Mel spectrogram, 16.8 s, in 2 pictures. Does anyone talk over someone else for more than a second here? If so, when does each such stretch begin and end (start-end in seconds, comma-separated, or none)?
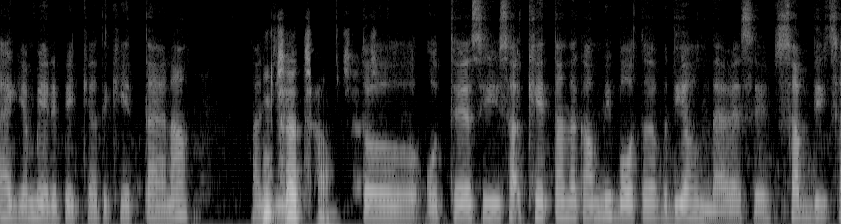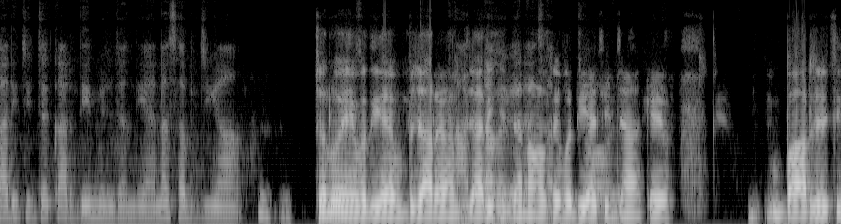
13.0-14.6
